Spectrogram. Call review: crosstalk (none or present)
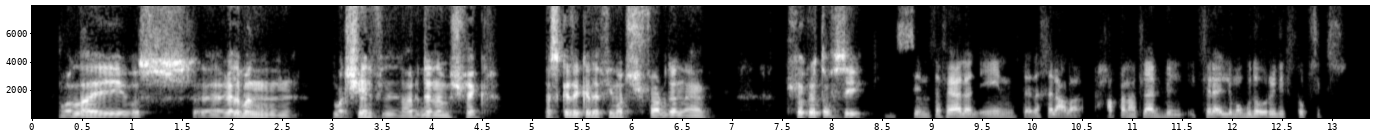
none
